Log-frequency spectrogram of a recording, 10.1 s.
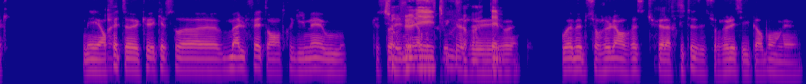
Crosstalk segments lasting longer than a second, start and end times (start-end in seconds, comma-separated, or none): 4.8-6.3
